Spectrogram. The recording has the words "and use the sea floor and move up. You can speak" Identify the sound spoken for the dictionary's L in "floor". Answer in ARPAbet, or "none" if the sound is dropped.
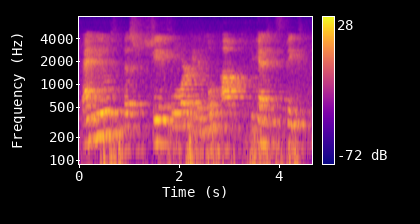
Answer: W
